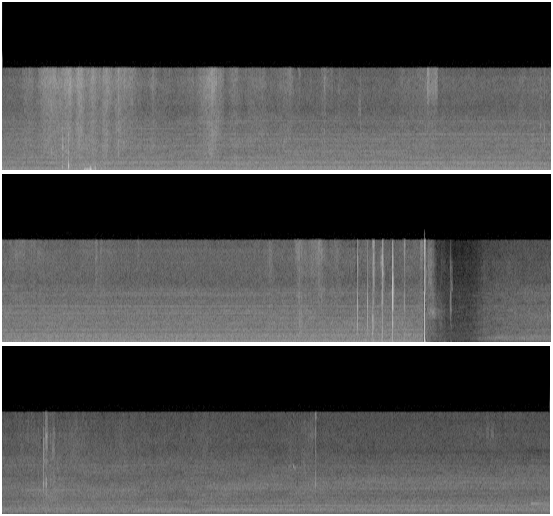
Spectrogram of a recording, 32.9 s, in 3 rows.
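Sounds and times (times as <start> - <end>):
air conditioning unit rushing: 0.0 - 32.9.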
